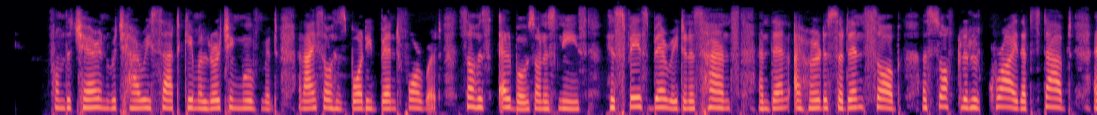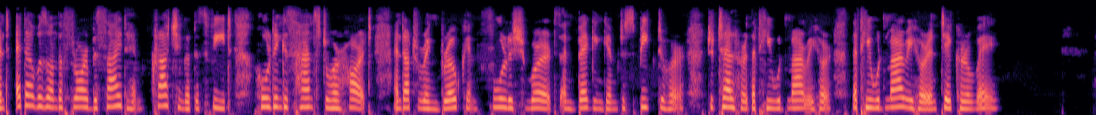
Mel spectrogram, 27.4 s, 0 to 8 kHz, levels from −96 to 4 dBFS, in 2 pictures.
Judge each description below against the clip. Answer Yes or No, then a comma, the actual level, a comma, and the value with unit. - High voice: Yes, high, 200 Hz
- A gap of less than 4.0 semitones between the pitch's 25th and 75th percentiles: Yes, narrow, 2.5 semitones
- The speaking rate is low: No, average, 195 wpm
